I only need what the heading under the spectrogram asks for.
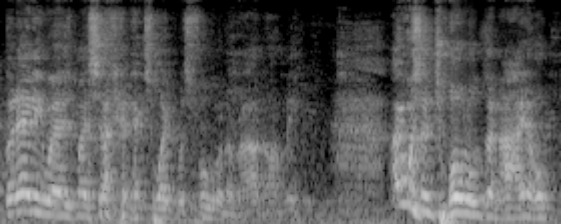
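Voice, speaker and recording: Stand-up comic, middle-aged man, high bouncy voice, deadpan one-liners, roomy club sound from back of the room. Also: normal speed, recorded from a distance. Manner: deadpan one-liners, laughs at own jokes. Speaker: stand-up comedian. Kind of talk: stand-up comedy set. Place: comedy club stage with live audience. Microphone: stand mic away from mouth.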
